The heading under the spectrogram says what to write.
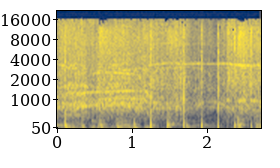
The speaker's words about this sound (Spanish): Este aplauso es de una señora haciendo churrasca. Son diferentes aplausos.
